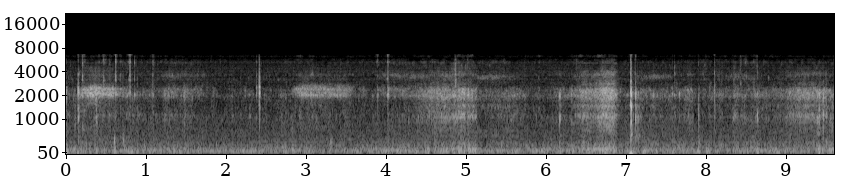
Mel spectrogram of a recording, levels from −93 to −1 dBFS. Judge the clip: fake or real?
fake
